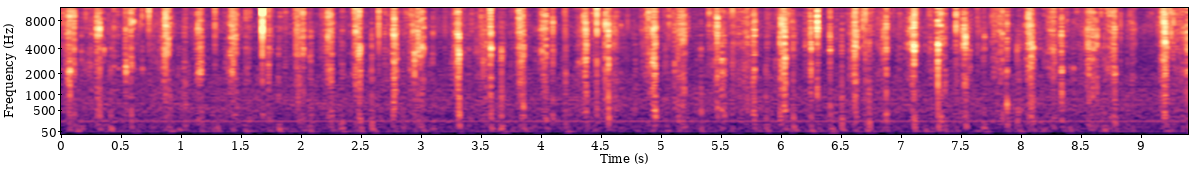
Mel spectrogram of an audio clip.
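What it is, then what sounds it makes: Floam (foam beads in slime). A palm-sized piece of solid yellow floam (foam beads in slime) is pressed, folded and scratched by long white nails. It gives off a dense, quiet stream of sharp crackling and crunching pops, bright and short with no ring, over a faint steady low hum.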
